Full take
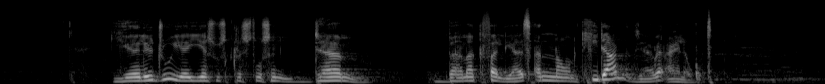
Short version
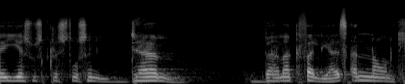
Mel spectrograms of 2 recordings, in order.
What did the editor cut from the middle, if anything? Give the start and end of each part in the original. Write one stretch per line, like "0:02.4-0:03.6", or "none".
none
